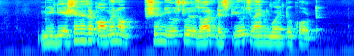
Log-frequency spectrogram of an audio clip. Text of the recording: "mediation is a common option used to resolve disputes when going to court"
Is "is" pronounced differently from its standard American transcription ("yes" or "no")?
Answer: no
